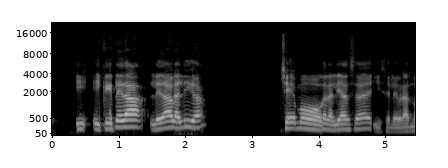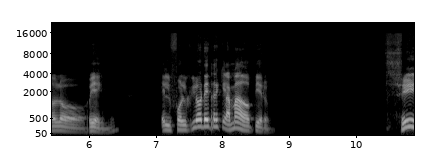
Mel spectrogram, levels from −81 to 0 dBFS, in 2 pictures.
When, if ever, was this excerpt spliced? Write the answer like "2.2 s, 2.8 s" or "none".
0.9 s, 1.8 s, 4.0 s, 4.8 s, 6.0 s, 7.8 s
